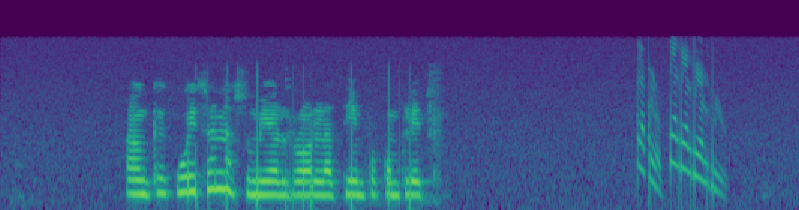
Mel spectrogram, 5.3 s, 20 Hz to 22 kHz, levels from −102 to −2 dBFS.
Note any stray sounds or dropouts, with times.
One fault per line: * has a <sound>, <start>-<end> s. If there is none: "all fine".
* has a chirp, 4.2-4.9 s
